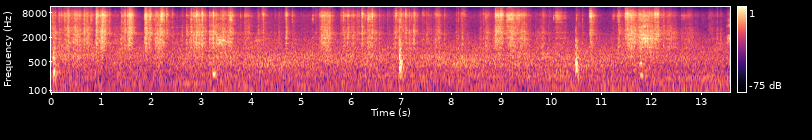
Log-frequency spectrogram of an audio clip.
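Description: Backyard trampoline under wrestlers' weight: the springs and mat creaking and rattling in irregular bursts as bodies bounce and fall, with a few sharp clicks.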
